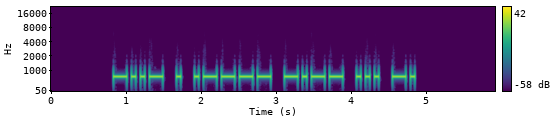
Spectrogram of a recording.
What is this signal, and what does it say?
Morse code, heard as a keyed tone, about 20 wpm, 700 Hz. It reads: XE1YSN
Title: DXCC-100 Call Signs - 6 Characters - 20wpm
